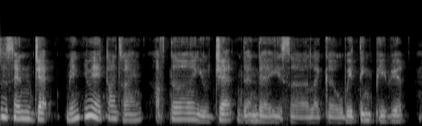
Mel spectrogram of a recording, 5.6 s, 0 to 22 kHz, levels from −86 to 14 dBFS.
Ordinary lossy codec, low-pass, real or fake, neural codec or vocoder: none; 7.2 kHz; fake; codec, 16 kHz, 4.8 kbps, FACodec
